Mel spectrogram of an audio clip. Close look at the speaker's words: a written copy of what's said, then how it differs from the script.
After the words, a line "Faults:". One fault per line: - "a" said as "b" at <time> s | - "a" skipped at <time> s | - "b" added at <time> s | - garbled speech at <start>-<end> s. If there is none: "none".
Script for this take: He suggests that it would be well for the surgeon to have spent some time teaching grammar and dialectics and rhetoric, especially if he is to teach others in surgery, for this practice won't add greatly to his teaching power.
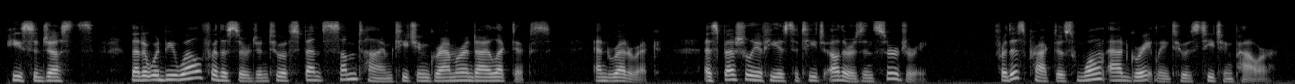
He suggests that it would be well for the surgeon to have spent some time teaching grammar and dialectics and rhetoric, especially if he is to teach others in surgery, for this practice won't add greatly to his teaching power.
Faults:
none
